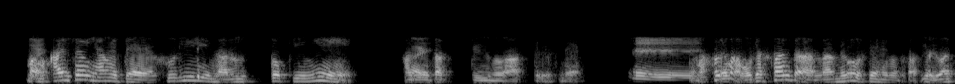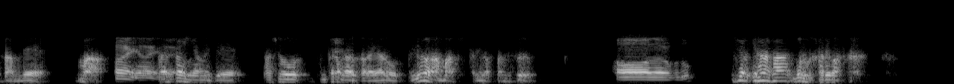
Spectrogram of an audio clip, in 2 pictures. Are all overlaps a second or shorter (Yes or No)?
Yes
